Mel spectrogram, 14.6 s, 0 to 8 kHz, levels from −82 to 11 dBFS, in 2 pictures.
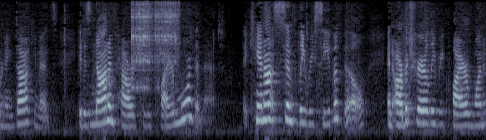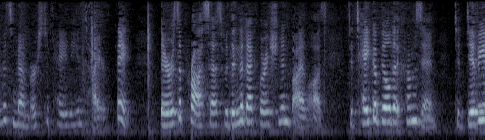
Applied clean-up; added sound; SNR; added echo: none; Coin (dropping); 3 dB; none.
